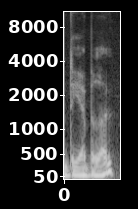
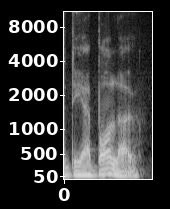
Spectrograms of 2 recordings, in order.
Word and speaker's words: Diabolo: Oh, you're saying Diablo. This is a Diabolo. – I didn't say Diabolo, did I? I said Diablo. – Yeah, but Diablo is how you say it when you say it quickly.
